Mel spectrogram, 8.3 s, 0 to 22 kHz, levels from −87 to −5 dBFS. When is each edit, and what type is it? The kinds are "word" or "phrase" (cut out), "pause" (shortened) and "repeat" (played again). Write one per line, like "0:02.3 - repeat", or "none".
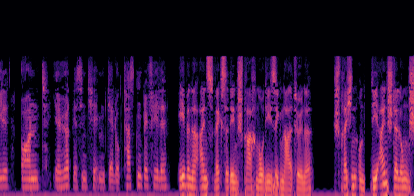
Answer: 0:01.4 - word
0:04.6 - word
0:07.3 - word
